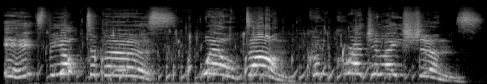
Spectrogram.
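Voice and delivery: high, loud cheering announcement; excited. Acted. Reader cheers the octopus as winner, high and loud. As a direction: cheer the winner like a prize-giving.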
